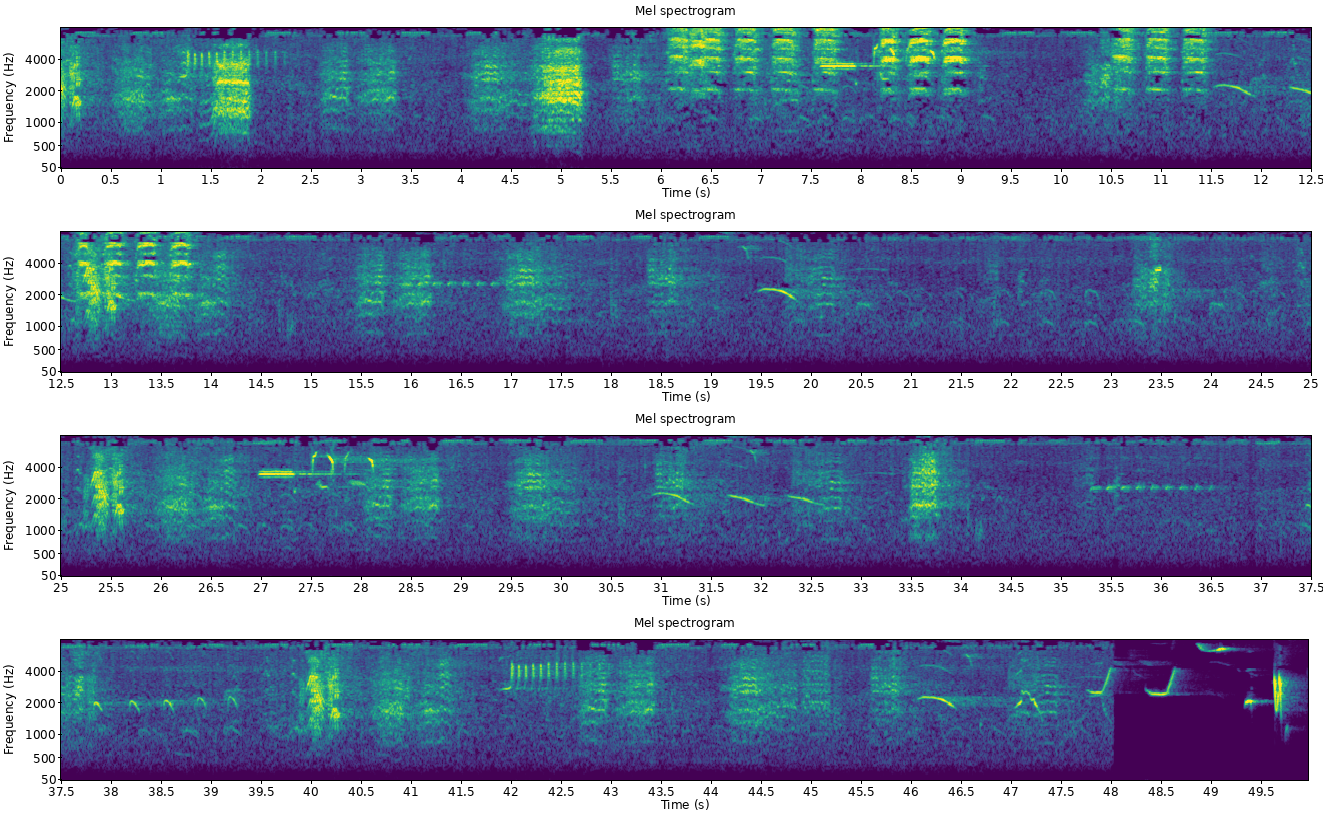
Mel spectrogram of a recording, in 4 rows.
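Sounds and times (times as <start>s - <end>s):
birds calling: 0.0s - 3.4s, 4.1s - 9.3s, 10.2s - 14.8s, 21.7s - 34.3s, 37.4s - 49.9s
faint background hiss: 0.0s - 49.9s.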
